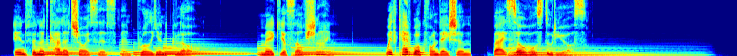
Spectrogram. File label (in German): Werbung englisch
